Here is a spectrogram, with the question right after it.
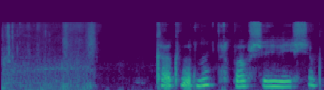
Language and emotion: Russian, sad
